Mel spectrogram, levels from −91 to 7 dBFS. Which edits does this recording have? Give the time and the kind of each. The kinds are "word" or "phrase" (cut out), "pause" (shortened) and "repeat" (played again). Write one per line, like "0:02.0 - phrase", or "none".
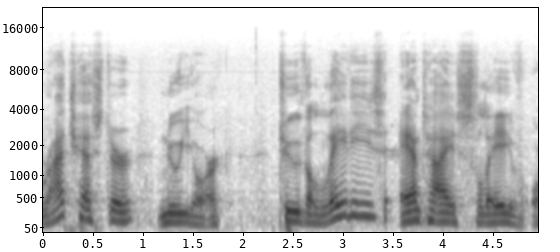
none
